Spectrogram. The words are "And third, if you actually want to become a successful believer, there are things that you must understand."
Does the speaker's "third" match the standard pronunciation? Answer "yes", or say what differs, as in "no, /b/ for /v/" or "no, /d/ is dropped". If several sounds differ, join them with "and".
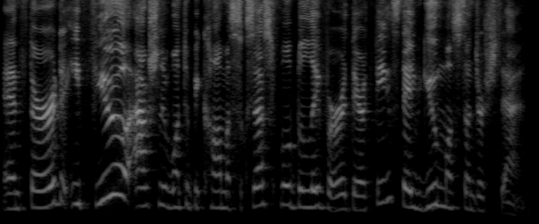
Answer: yes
